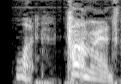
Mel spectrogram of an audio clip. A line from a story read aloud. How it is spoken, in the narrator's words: cried Black Jim with an oath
